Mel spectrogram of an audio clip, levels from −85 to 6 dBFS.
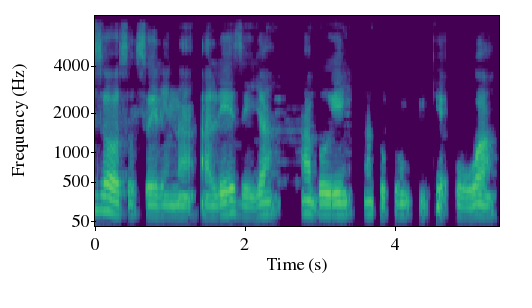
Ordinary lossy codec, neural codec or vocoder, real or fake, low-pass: none; vocoder, 24 kHz, 100 mel bands, Vocos; fake; 7.2 kHz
